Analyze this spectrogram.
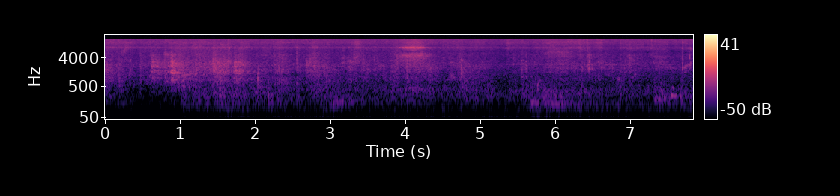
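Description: A man speaks quietly to an audience.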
